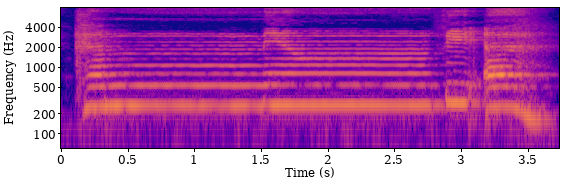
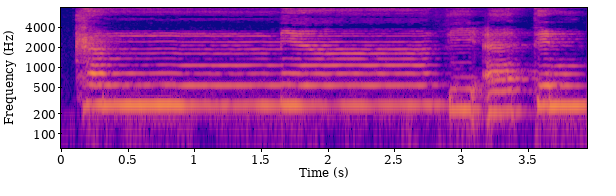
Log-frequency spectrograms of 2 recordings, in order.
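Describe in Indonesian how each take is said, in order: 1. Akhiran kata terakhir dimatikan. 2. Akhiran kata terakhir dibaca penuh. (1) "Kalau dimatikan langsung uh, fi'ah gitu ya" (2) "ini bacanya nggak usah dimatikan"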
